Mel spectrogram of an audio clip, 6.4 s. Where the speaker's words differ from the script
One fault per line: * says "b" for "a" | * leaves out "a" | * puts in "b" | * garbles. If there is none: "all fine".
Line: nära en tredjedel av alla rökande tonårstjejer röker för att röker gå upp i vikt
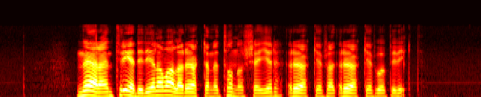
all fine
